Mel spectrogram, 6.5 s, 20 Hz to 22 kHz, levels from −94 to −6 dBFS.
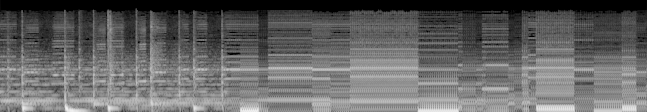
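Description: From 2.32 s to 6.46 s the sound collapses into a rigid, metallic buzz pinned at a steady 50 Hz, keeping only a rough trace of the original movement underneath. This is robotic sound from repeated short buffers, likely caused by fresh audio arriving too seldom, so playback keeps looping a 20 ms slice whose repetition rate sets that 50 Hz pitch. Essentially the whole stretch is repeated material, with the real audio skipped.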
